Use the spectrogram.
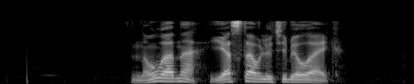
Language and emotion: Russian, positive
